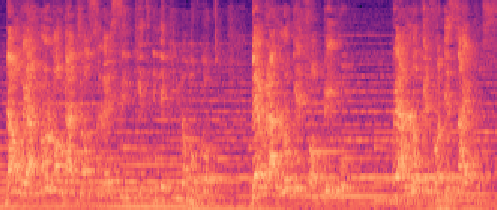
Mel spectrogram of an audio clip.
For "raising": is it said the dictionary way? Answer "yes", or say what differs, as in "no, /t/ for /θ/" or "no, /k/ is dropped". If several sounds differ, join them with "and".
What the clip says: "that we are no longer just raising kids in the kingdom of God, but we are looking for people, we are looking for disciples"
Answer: no, /s/ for /z/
